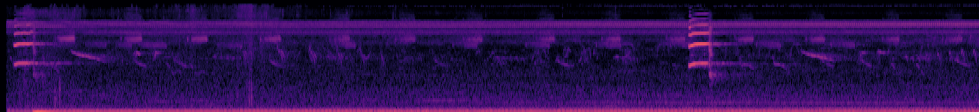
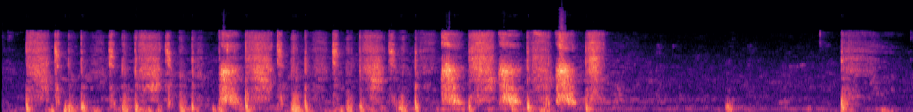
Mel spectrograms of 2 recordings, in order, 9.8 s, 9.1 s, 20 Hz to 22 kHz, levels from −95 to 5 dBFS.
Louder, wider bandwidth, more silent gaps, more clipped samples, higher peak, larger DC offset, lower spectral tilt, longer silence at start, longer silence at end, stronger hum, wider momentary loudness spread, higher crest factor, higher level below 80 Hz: second, -40 LUFS vs -18 LUFS; first, 18 kHz vs 13 kHz; neither; neither; second, -18 dBFS vs 0 dBFS; neither; second, -0.5 dB/octave vs -3.5 dB/octave; second, 0.05 s vs 0.25 s; second, 0 s vs 0.25 s; neither; second, 15 LU vs 20 LU; about the same, 20 dB vs 20 dB; second, -50 dBFS vs -44 dBFS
